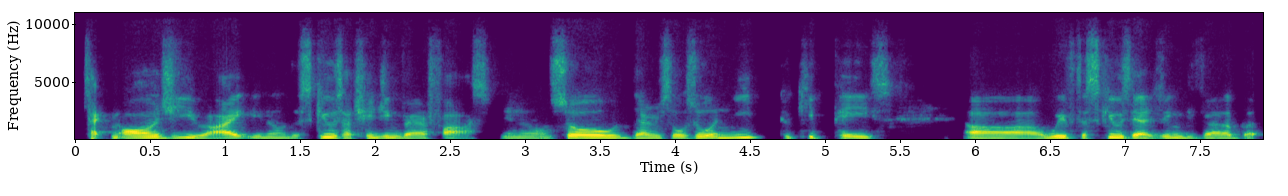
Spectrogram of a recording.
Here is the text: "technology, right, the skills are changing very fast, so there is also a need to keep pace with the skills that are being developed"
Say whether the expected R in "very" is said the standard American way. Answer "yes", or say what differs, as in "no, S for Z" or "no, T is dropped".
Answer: yes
